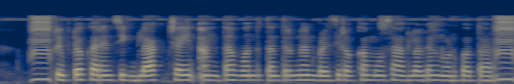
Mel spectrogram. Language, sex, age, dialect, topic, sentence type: Kannada, female, 18-24, Northeastern, banking, statement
